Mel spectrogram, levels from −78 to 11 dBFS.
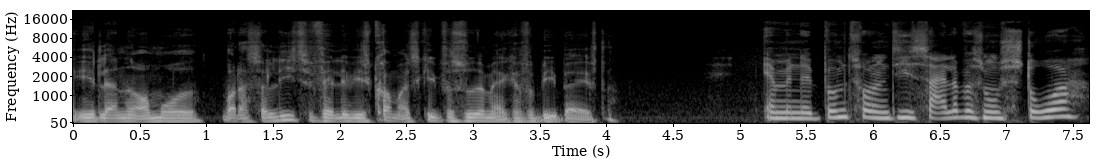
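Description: Gain pumping runs through the whole clip. The likely cause is input gain set far too high for the microphone, with a fast limiter or compressor clamping down whenever the speech gets loud. The level swings by around 10 dB, and the room noise sits about 45 dB below the speech. Loud and quiet passages are squeezed toward one level, so the speech sounds flattened.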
